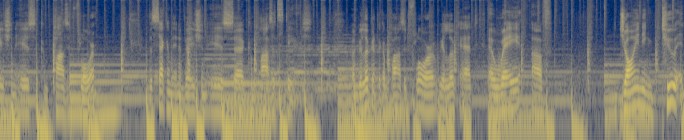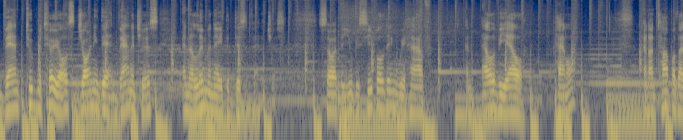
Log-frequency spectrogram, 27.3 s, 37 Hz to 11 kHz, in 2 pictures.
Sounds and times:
Speech: 0:00.0 - 0:02.0, 0:03.0 - 0:06.2, 0:07.0 - 0:11.1, 0:12.3 - 0:19.4, 0:20.1 - 0:22.4, 0:23.0 - 0:25.2, 0:26.2 - 0:27.3
Music: 0:00.0 - 0:27.3.

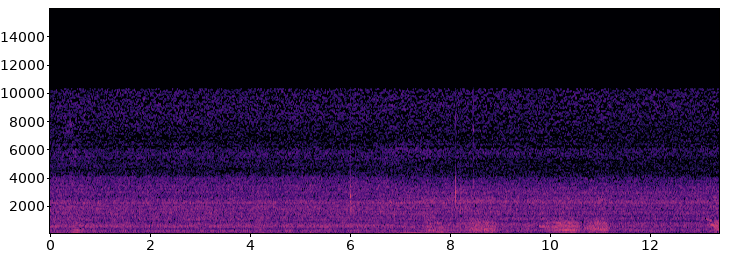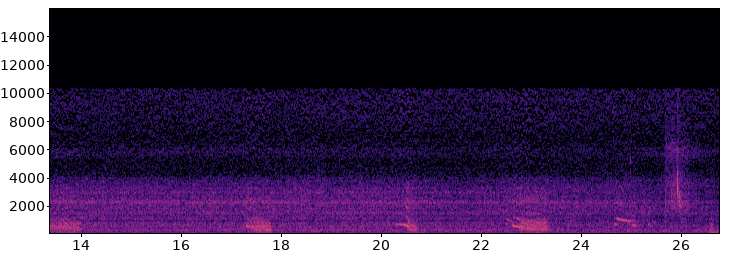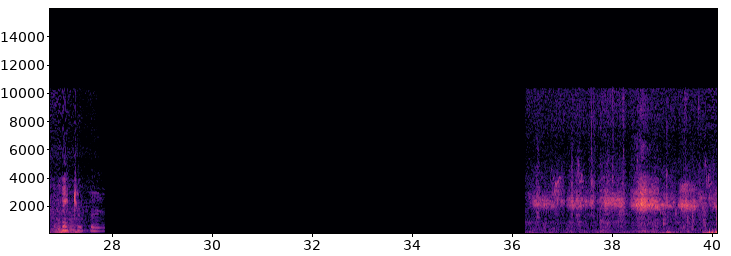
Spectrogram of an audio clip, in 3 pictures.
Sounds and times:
Whimper (dog): 0:13.1 - 0:13.8, 0:20.3 - 0:20.8, 0:22.5 - 0:23.0, 0:24.6 - 0:25.3.

